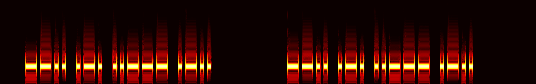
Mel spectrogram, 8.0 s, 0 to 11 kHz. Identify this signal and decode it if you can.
Morse code, heard as a keyed tone, about 22 wpm, 700 Hz. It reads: ZR2L ZR2L
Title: DXCC-100 Call Signs - 4 Characters - Repeated 2x - 22wpm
